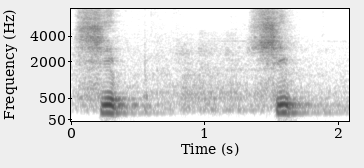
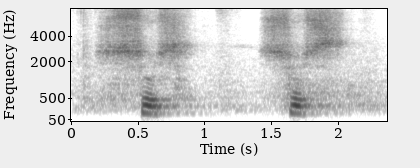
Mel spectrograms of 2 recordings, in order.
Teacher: हमारा टंग ऊपर वाले पार्ट को टच करता है, तो इसलिए इसको हम लोग बोलते हैं तलब्बेशा, क्योंकि हमारे तालू में टच कर रहा है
